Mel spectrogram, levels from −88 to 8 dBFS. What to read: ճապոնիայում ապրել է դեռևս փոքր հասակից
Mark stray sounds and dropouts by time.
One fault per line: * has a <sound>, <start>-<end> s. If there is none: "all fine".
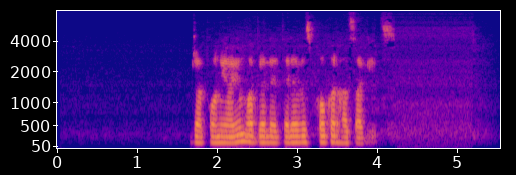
all fine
